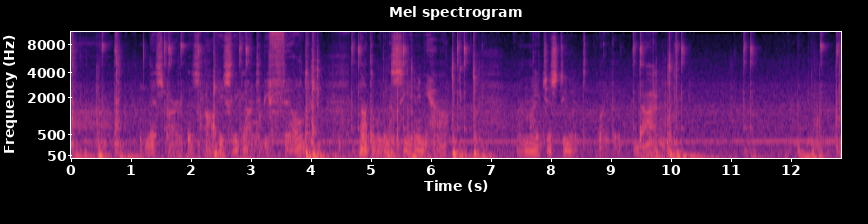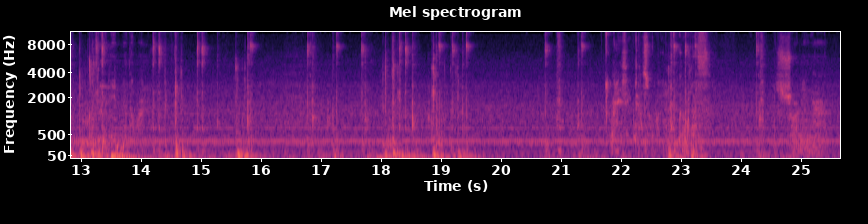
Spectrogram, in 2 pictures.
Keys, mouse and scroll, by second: 0.0-0.7 middle drag, 1.8-2.1 right drag, 2.4 Tab, 4.1 ctrl+Tab, 6.3 e, 6.7 s, 9.9 ctrl+r, 12.1 middle click, 13.2 ctrl+r, 14.6 Tab, 15.4-16.3 middle drag, 15.7 a, 17.3 middle click, 18.2 ctrl+s, 21.5-23.6 middle drag, 24.1-25.2 middle drag.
